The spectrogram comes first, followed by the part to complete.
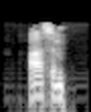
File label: "awesome", English; adjectives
